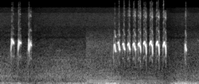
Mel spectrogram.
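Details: Sooty-headed bulbul lure call in the noisy jontrot style: three spaced chirps, a pause, then a fast run of about eleven sharp, slightly falling notes, ending with one final chirp.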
